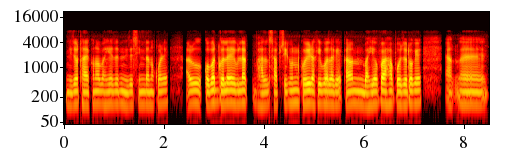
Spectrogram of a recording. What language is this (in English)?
Assamese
